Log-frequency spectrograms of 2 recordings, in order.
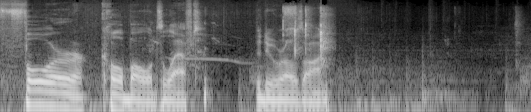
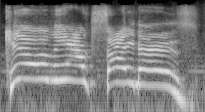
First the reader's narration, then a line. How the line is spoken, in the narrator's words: Singed and burned by the blast, the cult leader looks on defiantly and starts screaming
